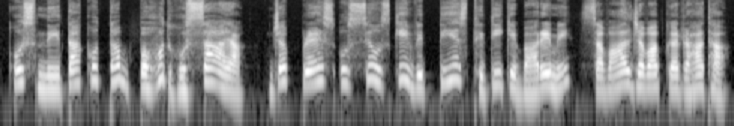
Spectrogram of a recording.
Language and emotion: Hindi, angry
